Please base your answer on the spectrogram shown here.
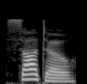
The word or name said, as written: sato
